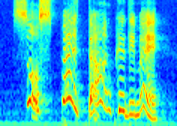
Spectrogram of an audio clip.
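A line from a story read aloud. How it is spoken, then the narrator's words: Old man's exclamation. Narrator (Italian): esclamò il vecchio Arturo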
